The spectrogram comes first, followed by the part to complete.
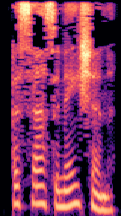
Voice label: "Assassination", English

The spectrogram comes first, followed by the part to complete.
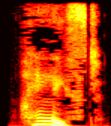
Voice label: "Haste", English

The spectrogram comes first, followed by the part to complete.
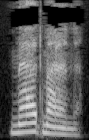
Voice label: "Madman", English

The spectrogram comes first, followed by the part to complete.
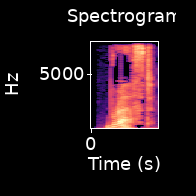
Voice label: "Breast", English

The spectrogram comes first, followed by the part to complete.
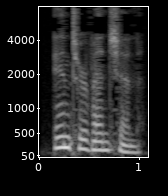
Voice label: "Intervention", English

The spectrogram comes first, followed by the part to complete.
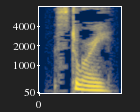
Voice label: "Storey", English

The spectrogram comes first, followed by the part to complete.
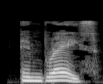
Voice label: "Embrace", English

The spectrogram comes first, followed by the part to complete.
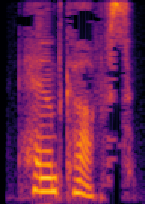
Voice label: "Hand-cuffs", English

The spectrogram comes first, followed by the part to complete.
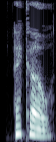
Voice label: "Echo", English

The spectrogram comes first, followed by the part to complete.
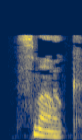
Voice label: "Smoke", English

